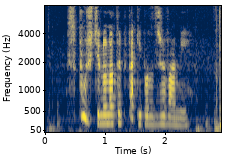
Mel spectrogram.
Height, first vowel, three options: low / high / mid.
high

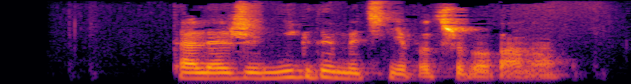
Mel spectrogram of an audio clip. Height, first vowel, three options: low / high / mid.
low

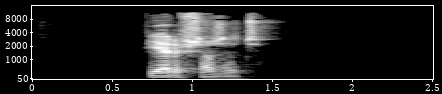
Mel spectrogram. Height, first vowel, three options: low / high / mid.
mid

